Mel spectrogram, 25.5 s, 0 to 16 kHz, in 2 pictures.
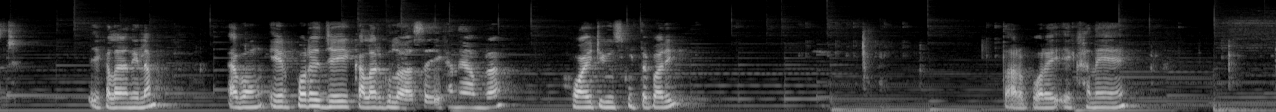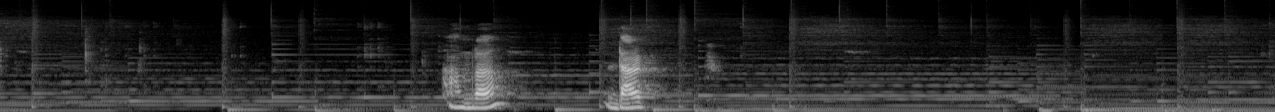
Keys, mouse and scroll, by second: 0.9 click, 1.5 click, 1.5 space, 4.2 click, 6.1-7.3 drag, 7.9 drag, 8.2 click, 8.7 space, 9.8 click, 10.6-11.7 drag, 11.5 space, 12.2 space, 12.3 click, 12.6 click, 13.7 click, 13.8 space, 14.1 drag, 15.0 click, 19.2 click, 23.6 click, 25.3 click.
